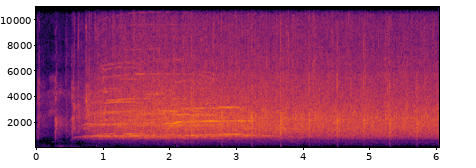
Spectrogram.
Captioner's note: audience applauds and cheers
